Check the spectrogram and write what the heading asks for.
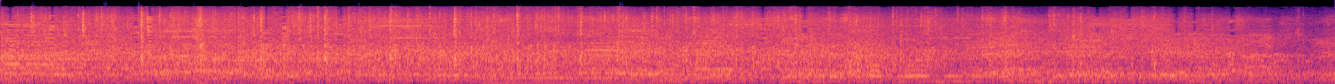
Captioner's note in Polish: Aplauz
